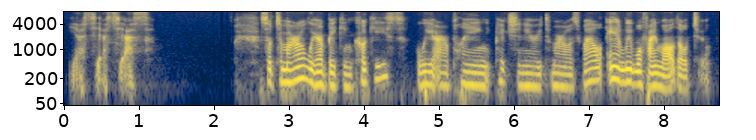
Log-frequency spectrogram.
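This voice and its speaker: A low, slightly mellow voice comes from an older woman from New York who hosts a casual outdoor patio livestream, chatting, reading viewers' messages aloud and laughing frequently. It's recorded in studio quality with no echo.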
